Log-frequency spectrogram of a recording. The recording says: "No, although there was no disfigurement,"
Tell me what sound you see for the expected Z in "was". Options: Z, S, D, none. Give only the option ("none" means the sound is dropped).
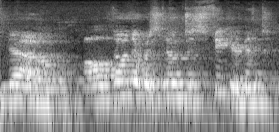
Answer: Z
